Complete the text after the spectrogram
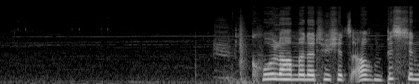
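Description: A wooden chest lid thumps shut.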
